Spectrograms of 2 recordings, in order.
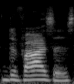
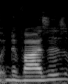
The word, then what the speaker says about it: Devizes: I do love the way it's pronounced though, Devizes with a Z or a Z.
